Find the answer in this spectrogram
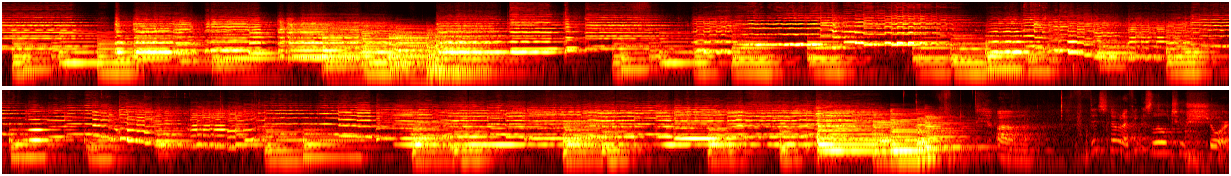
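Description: Violin playing a classical melody with piano accompaniment. The music stops about a second before the end.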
